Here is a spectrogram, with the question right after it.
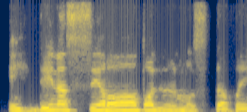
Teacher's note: Kumbul membaca lafal as-sirata dengan sin, bisin.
